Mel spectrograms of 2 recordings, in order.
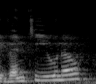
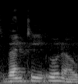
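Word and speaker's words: veintiuno: it comes to pronunciation you don't have to say dainty Uno if you just literally say venti Uno like you're ordering a venti nine times venti Uno venti goes it actually sounds Spanish it comes out right all right so when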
